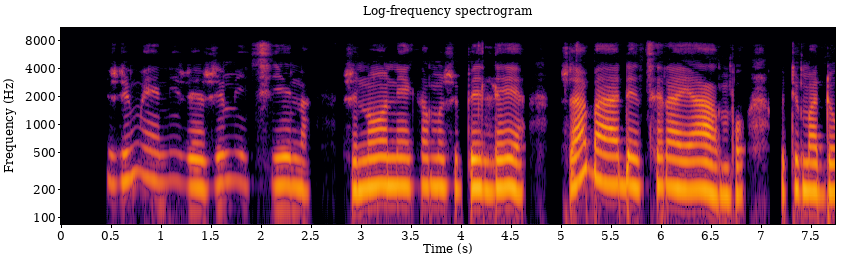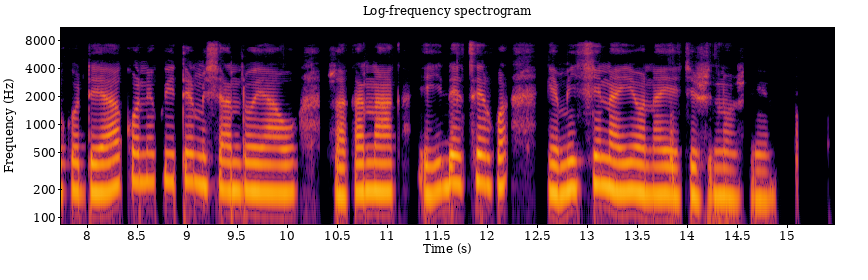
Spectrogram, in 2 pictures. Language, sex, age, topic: Ndau, male, 18-24, health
